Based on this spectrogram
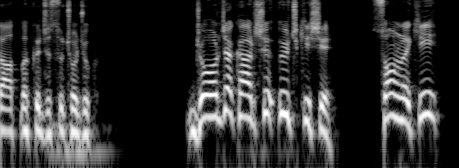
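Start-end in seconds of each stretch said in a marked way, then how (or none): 1.9-4.5 high-pitched, lively tally of the chase; excited onlooker. Acted. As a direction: call the race in a raised pitch. Stable boy calls out the race.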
